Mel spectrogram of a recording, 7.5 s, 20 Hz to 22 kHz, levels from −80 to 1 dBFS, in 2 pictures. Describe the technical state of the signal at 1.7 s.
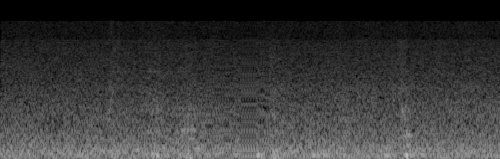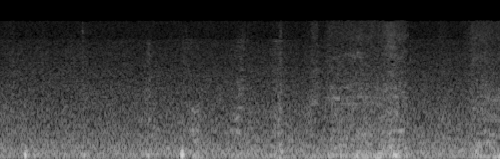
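At 1.7 s the speech has turned into a rigid, metallic buzz pitched at 50 Hz, lasting from 1.56 to 2.02 s: robotic sound from repeated short buffers. The likely cause is starved playback looping the last 20 ms, with about half the audio repeated rather than new.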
